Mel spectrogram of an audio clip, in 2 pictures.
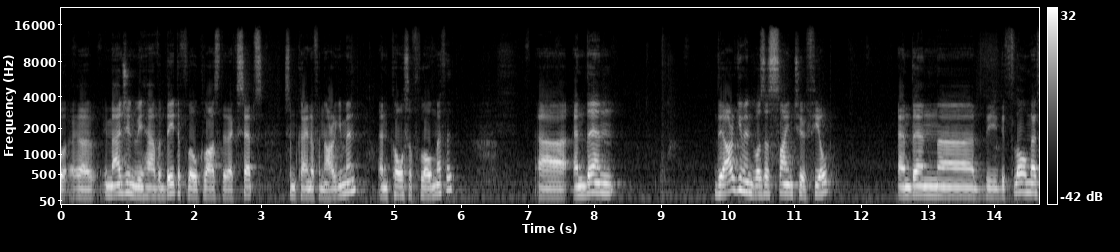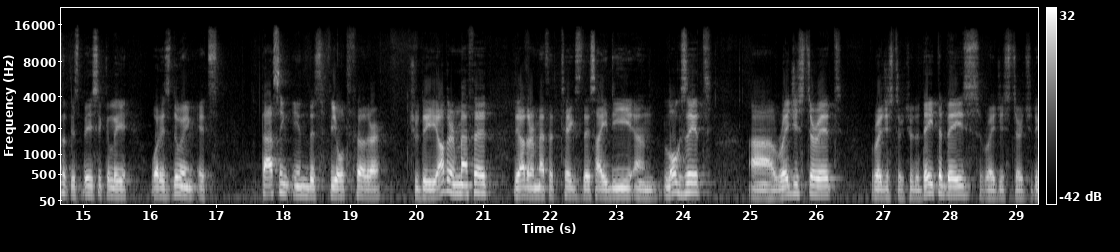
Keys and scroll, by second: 6.5 super+b, 20.9 super+b, 28.2 alt+super+[.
